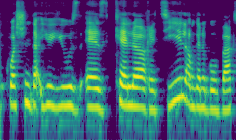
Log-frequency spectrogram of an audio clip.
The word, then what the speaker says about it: quelle heure est-il: the time, the question that you use is quelle heure est-il? I'm going to go back to the first one to show you the pronunciation of the question. It is quelle heure est-il?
